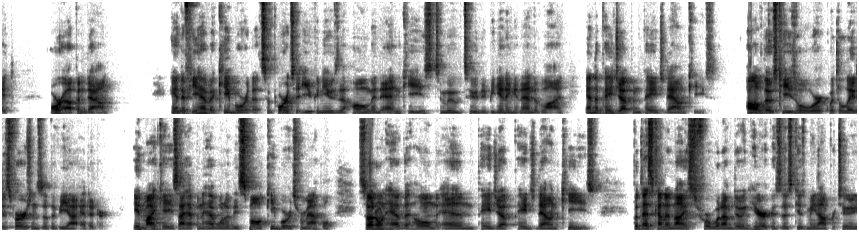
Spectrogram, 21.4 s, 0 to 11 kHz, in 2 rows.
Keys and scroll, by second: 0.7 Left, 0.9 Left, 1.1 Left, 1.6 Down, 1.8 Down, 2.5 Up, 2.7 Up.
